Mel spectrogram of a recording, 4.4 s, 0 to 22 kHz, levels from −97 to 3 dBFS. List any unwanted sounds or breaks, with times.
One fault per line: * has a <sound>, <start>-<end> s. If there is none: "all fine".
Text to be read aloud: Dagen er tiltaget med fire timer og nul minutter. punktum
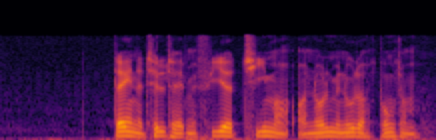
all fine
